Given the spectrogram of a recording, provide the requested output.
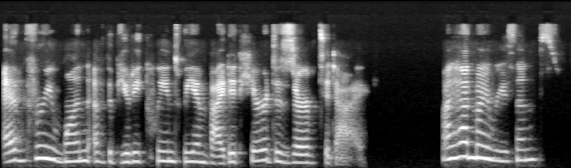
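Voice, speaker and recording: A woman's voice: mid-range voice, animated, normal speed, lightly acted. Woman acting a gloating, vengeful beauty-queen killer. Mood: smug, cold. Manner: taunting, profane, theatrical outbursts. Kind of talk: live screenplay table read.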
